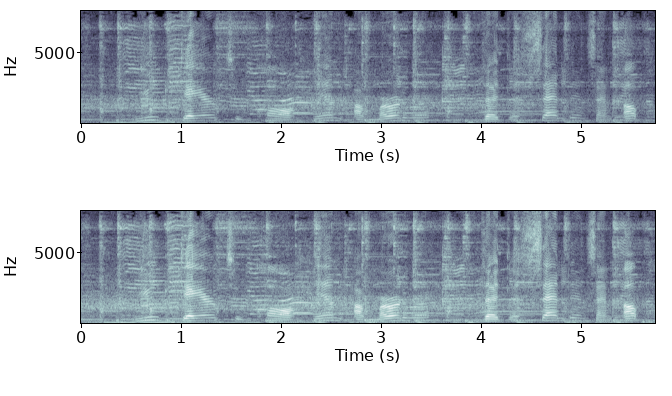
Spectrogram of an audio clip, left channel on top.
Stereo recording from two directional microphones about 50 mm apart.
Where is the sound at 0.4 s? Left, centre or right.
Left.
